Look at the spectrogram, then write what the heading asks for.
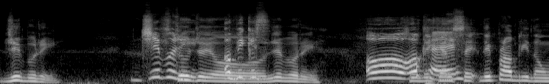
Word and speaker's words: Ghibli: to do Ghibli because that's how the Japanese would say it because it's pronounced jibbery oh okay they probably don't want to say it like Ghibli but to be fair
